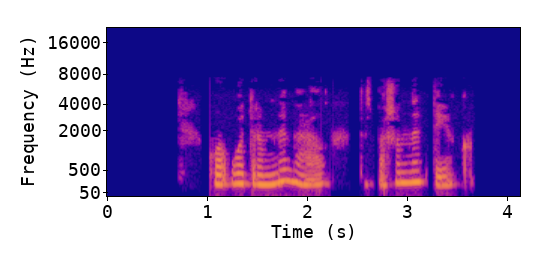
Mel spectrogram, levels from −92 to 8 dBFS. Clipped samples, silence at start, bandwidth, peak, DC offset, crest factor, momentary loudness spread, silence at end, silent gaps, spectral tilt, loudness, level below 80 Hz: under 0.1%; 0.7 s; 7.4 kHz; -8 dBFS; under 0.1%; 18 dB; 17 LU; 0.5 s; 0.93-1.01 s, 2.42-2.52 s, 3.21-3.25 s; -6.5 dB/octave; -24 LUFS; -64 dBFS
